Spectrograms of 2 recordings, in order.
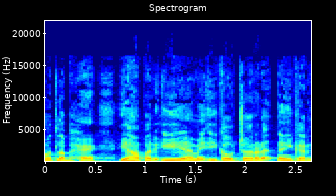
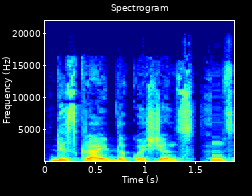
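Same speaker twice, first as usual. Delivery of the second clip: slow reading; much slower than usual. Shown as a demonstration. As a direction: Describe the questions read very slowly, word by word. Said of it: "तो पूरा sentence देखते हैं". (धीमे-धीमे पढ़ना)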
